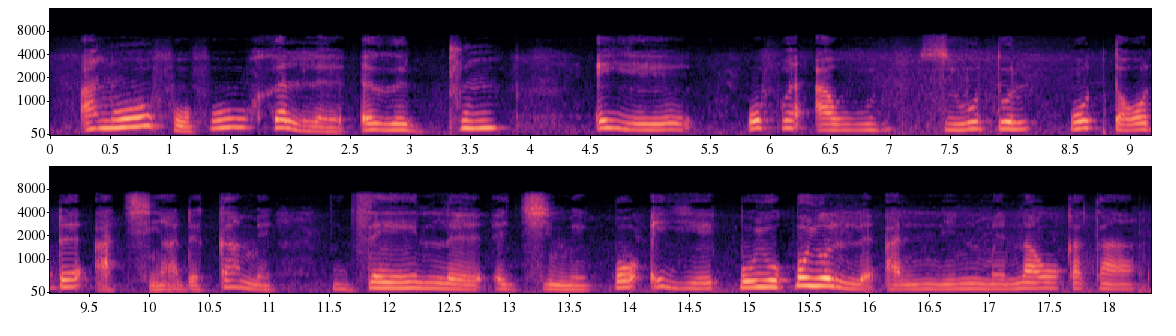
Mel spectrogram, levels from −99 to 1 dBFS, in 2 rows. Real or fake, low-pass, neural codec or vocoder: fake; 7.2 kHz; codec, 16 kHz, 16 kbps, FunCodec, trained on LibriTTS, 50 frames a second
